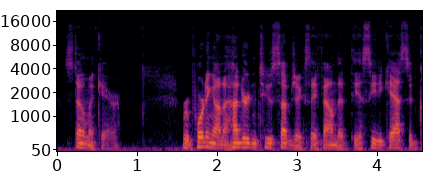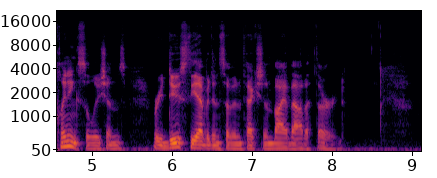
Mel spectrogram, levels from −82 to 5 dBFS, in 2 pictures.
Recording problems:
none

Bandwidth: 16 kHz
